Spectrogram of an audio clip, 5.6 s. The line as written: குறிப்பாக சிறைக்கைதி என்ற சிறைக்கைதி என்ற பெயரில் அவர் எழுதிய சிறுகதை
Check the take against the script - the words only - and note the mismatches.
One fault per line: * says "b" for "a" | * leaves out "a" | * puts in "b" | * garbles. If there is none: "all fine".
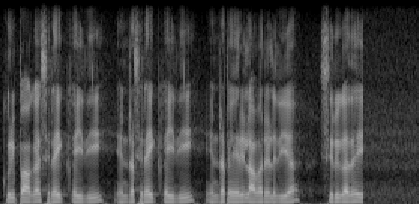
all fine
